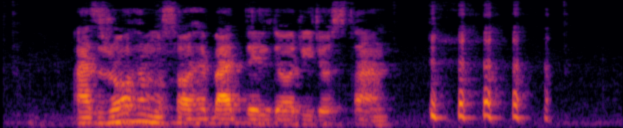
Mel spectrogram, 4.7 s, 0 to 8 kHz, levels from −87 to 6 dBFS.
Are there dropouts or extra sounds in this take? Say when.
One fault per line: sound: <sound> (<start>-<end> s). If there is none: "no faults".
sound: laugh (3.2-4.2 s)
